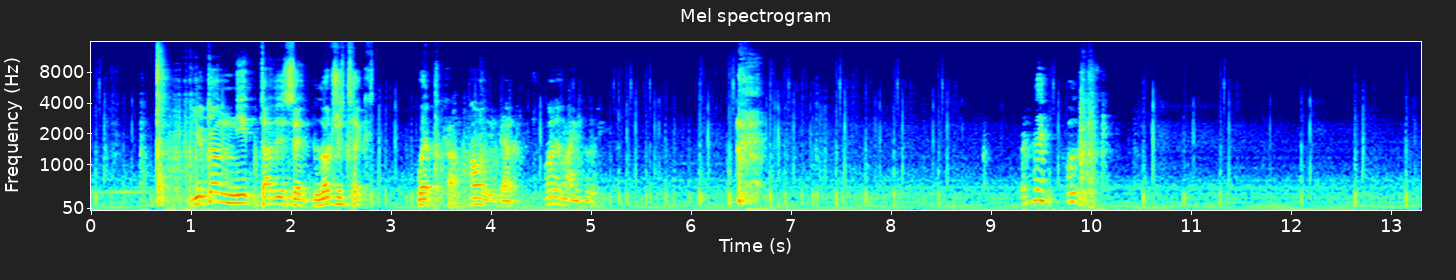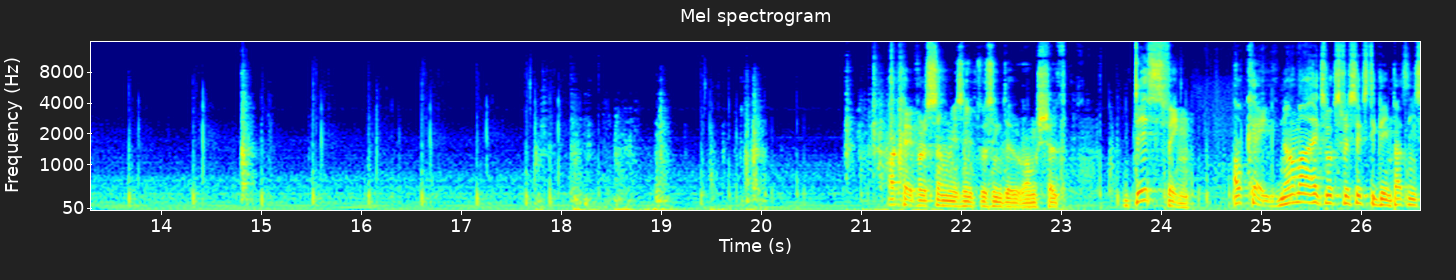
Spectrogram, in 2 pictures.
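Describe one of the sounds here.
Footsteps tap quickly on a hard metal floor.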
